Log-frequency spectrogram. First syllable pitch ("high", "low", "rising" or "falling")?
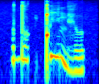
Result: high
